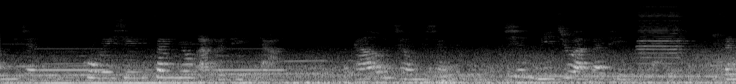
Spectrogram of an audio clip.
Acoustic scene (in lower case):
bus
